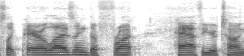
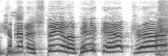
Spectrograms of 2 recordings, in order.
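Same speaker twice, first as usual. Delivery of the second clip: put-on high, drawn-out mountain Southern accent; slower than usual. Friend joining the accent bit, mountain Southern. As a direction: ham up a slow backwoods Southern question. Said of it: "mountain Southern there".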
